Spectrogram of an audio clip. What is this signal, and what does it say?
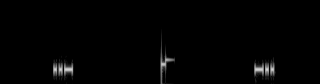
Morse code, heard as a keyed tone, about 44 wpm, 700 Hz. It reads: U D
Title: Single Letter-Number Alt 45wpm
